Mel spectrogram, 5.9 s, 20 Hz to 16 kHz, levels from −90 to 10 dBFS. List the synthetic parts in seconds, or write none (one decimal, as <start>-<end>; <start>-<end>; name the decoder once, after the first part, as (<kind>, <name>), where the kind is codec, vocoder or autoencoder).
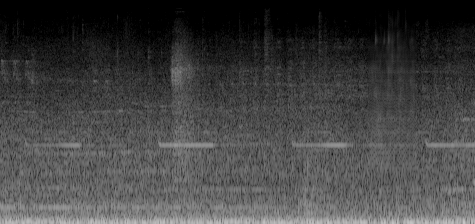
4.6-5.2 (vocoder, Vocos)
